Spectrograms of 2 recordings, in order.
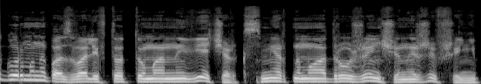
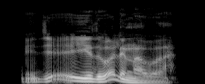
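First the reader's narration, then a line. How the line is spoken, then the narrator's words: Muttering. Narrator (Russian): пробормотал Виннеблз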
